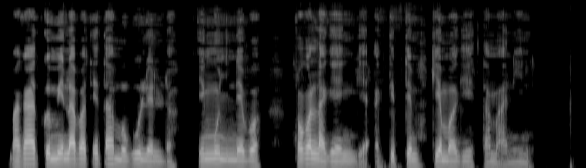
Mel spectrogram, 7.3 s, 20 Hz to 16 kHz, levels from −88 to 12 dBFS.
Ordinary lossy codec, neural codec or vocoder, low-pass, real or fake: none; none; 14.4 kHz; real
